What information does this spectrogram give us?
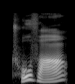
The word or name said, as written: chu2 fang2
